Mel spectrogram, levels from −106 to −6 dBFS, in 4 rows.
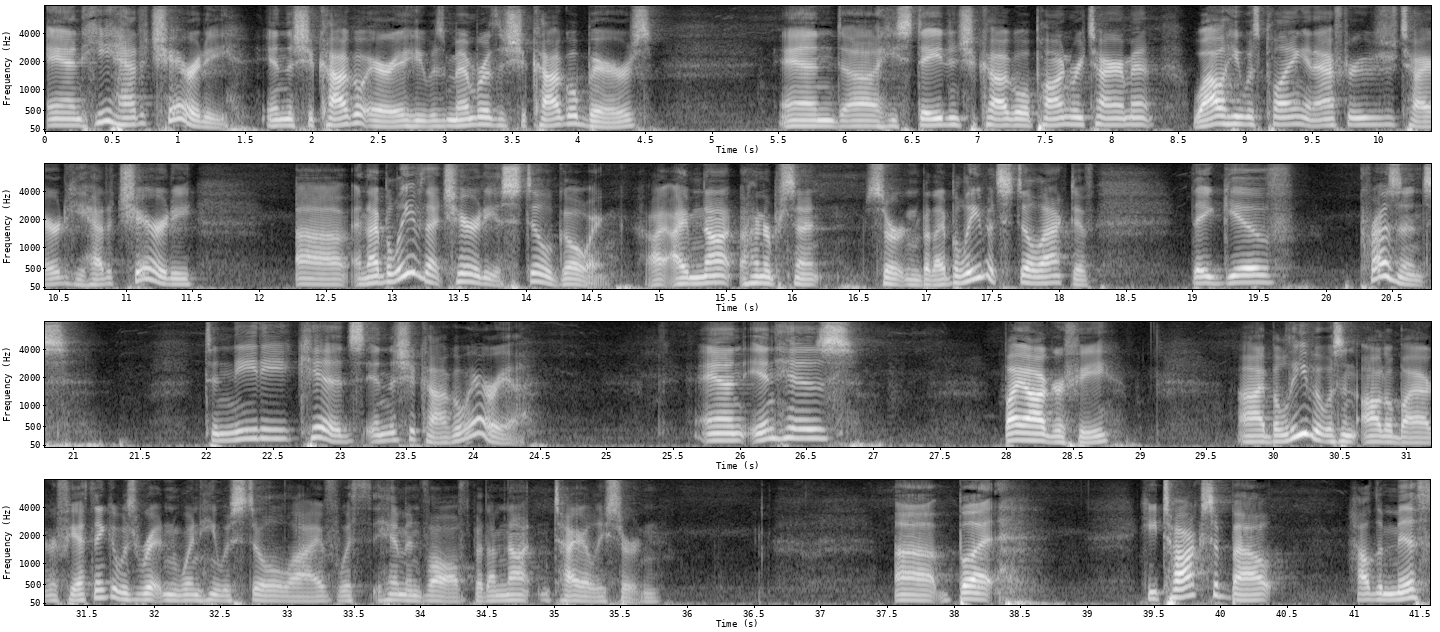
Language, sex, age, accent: English, male, 40-59, American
